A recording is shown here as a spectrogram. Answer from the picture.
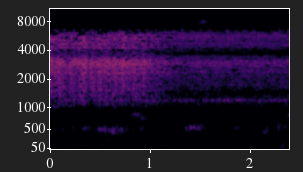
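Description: Steady hiss of air blowing through a lottery ball-drawing machine as it mixes the balls for the Mega Ball draw, falling quieter about halfway through.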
